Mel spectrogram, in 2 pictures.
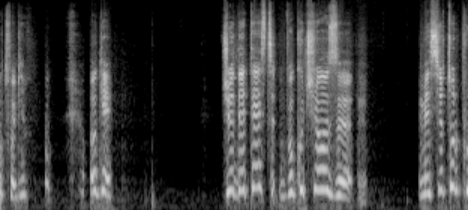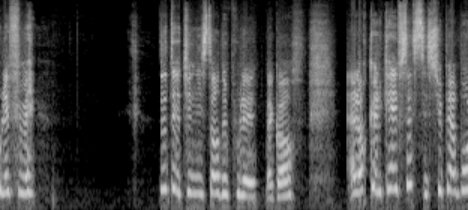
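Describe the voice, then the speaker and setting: A woman's voice: sits high, no echo. A woman streamer chatting casually and playfully with her viewers, giggling and teasing the chat.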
